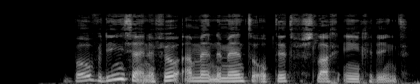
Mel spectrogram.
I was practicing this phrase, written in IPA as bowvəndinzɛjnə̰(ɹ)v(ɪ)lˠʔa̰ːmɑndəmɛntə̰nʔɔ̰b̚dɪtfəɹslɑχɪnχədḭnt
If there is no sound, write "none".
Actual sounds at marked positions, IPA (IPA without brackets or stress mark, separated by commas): ɹ, ɪː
